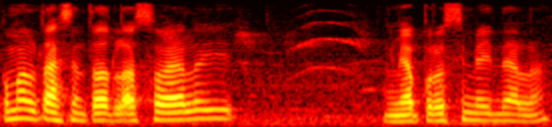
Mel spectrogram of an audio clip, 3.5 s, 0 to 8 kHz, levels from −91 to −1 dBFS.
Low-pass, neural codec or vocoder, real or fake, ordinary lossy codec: 7.2 kHz; none; real; none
